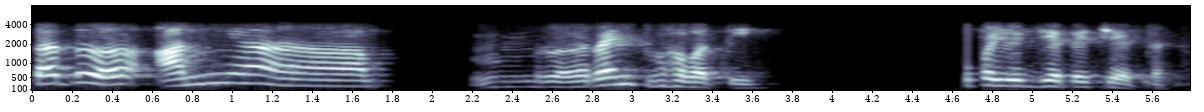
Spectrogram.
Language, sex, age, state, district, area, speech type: Sanskrit, female, 30-45, Karnataka, Shimoga, urban, conversation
